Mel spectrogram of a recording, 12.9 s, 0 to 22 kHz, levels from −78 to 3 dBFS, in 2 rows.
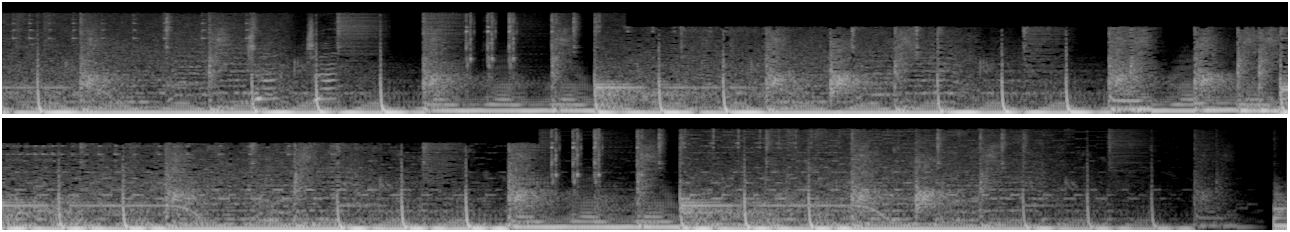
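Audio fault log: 3.1 to 9.1 s, adaptive stream at a lower bitrate: the treble abruptly cuts off above 9.7 kHz and codec artefacts thicken, with no gap at either switch. The stream fell back to a leaner version for about 6 s when the connection slowed, which fits AAC dropping from 96 to 32 kbit/s.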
